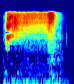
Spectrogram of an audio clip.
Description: Soda Water, Twist Open Cap, Carbonated Drink Cap Fizzes; Soda Gun Sound Effects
